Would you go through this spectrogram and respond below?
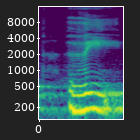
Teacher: Lidah ujungnya ditempel gigi atas ya, jadi kayak digigit.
